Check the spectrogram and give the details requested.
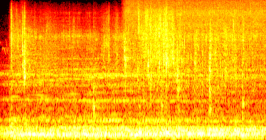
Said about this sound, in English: In the daytime in the Chambers' kitchen, Raven washes her hands at the sink.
